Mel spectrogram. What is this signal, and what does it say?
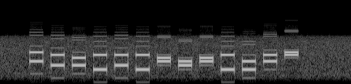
Multi-frequency trunk signalling (R1, as on North American trunks), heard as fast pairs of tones, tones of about 130 ms. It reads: KP 85787636729 ST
